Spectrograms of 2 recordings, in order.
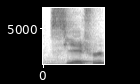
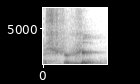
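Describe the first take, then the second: First: It begins with a 'ch' sound before root. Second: It begins with an 'sh' sound, one syllable. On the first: This is the official pronunciation. "the actual pronounce pronunciation" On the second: This is what people casually call it. "people would just call it shroot"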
